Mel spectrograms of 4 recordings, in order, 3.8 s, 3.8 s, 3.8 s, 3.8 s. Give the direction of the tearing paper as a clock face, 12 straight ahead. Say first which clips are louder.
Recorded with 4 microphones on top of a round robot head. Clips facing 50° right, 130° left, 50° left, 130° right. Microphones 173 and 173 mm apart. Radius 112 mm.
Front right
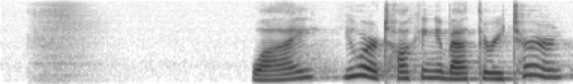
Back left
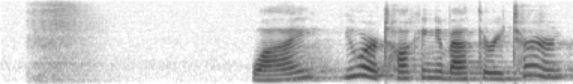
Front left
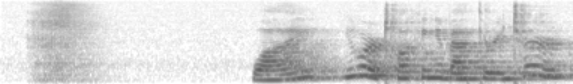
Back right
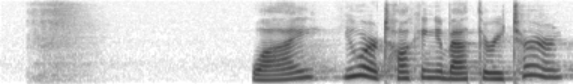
Even, back right 2 dB; 6 o'clock.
